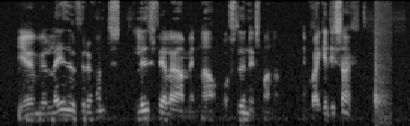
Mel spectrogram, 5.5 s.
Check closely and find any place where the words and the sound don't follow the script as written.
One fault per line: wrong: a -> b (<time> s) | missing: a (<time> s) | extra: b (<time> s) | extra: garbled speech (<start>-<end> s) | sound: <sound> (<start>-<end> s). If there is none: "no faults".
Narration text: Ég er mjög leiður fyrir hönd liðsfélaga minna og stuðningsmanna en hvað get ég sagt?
sound: whoosh (5.0-5.2 s)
